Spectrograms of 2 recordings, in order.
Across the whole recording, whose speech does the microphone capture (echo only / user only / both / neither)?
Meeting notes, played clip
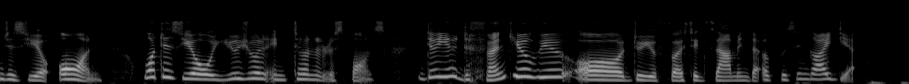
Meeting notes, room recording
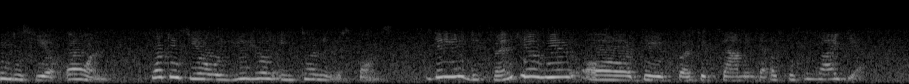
echo only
